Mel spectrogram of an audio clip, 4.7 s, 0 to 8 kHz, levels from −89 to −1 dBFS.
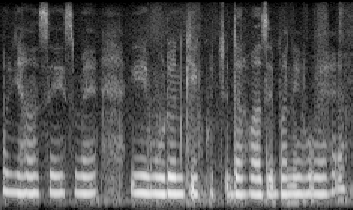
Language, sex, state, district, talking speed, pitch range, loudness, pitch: Hindi, female, Uttar Pradesh, Lalitpur, 140 wpm, 230-245 Hz, -16 LUFS, 235 Hz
